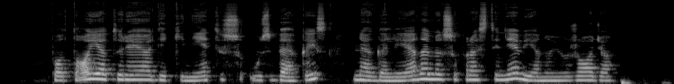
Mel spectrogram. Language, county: Lithuanian, Kaunas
